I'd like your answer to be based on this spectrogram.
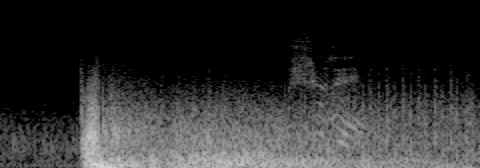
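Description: A single sharp, booming gunshot in a video game fires up close, then trails into a long, rumbling echo with faint background effects.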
